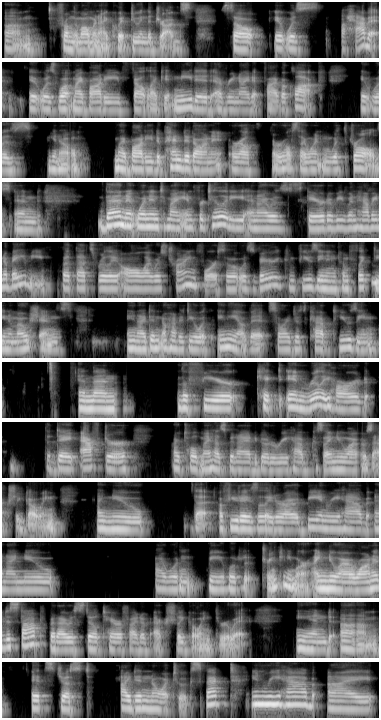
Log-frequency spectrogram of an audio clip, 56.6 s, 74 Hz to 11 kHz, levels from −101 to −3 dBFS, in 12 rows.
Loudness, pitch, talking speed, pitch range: -25 LUFS, 175 Hz, 180 wpm, 165-190 Hz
